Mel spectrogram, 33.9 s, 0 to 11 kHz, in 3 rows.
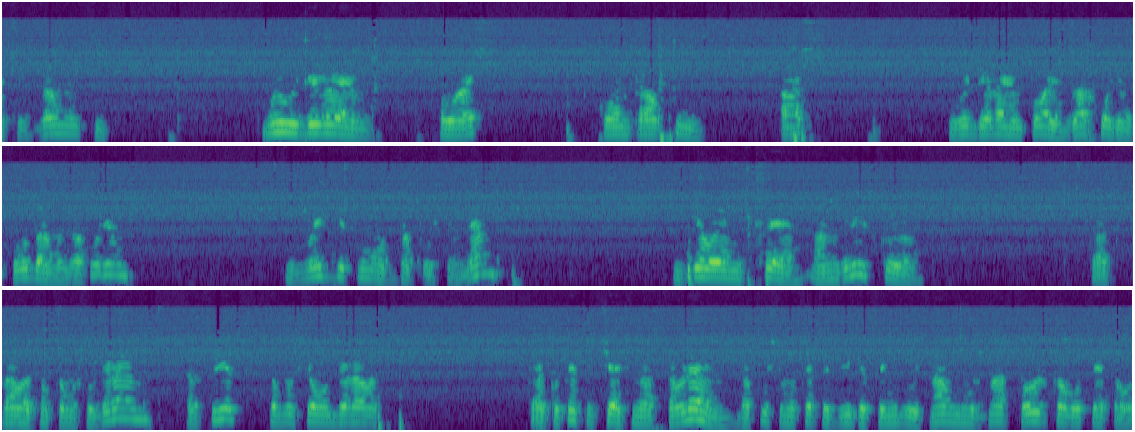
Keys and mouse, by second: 1.7-2.5 middle drag, 3.0-3.5 shift+middle drag, 6.5 ctrl+i, 7.7 h, 9.1-9.6 middle drag, 10.6-14.7 drag, 15.5 middle click, 18.6 c, 23.0 click, 24.7 middle click, 26.4 c.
